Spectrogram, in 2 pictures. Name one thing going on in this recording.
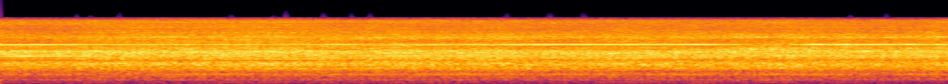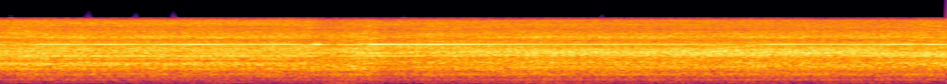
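A hair dryer blows with a steady roar and a high whine close by.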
